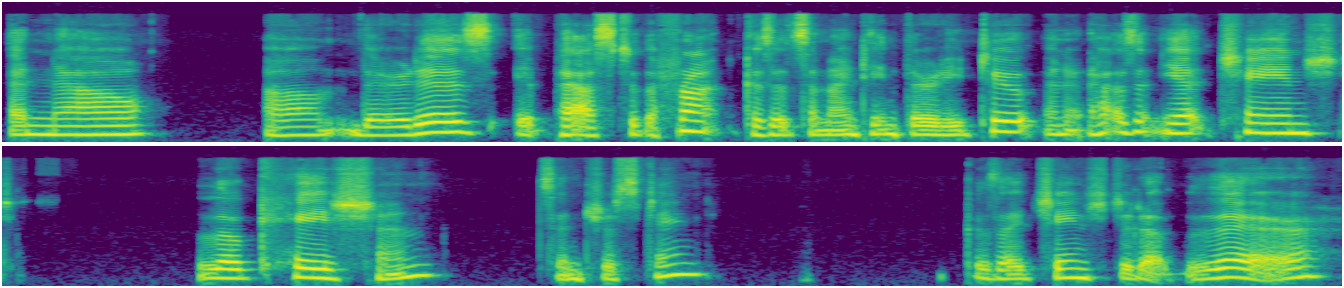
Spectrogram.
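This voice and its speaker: A woman's voice: medium pitch, takes it slowly, creaky, dark tone. A woman from Argentina teaching an online computer class, patiently talking students through each step and checking in with them. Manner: patient, step-by-step explaining with fillers. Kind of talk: live online class demonstration.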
